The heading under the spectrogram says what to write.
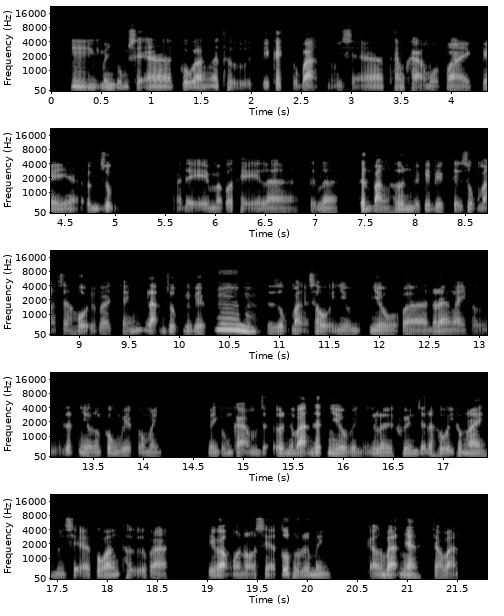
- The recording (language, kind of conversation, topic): Vietnamese, advice, Làm thế nào để bạn bớt dùng mạng xã hội để tập trung hoàn thành công việc?
- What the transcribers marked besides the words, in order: none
